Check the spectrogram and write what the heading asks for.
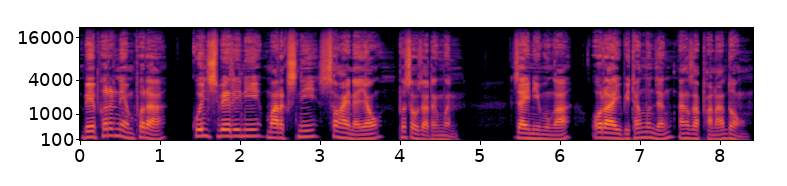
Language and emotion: Bodo, neutral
